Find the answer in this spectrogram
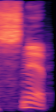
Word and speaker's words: SNP: you listening in a snip all that stands for single nucleotide polymorphism or SNP and you you pronounce it snip you're gonna see it if you see a written as SNP and your DNA is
